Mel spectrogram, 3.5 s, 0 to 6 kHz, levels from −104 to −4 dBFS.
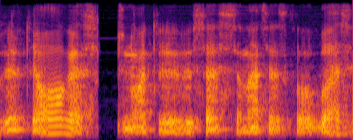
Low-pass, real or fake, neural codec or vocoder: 5.4 kHz; fake; vocoder, 22.05 kHz, 80 mel bands, HiFi-GAN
